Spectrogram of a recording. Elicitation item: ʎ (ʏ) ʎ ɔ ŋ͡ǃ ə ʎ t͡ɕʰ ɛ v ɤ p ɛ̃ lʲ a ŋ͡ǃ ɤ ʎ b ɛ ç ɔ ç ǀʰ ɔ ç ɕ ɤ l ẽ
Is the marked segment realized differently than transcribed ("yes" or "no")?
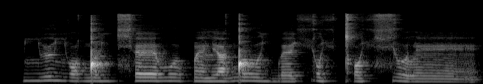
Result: no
